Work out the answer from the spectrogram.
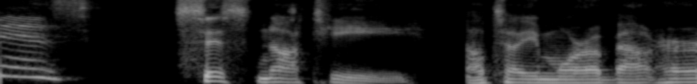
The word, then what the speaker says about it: Nau T: Naughty is spelled how? N-A-U space T. Sis, like sister, Naughty.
